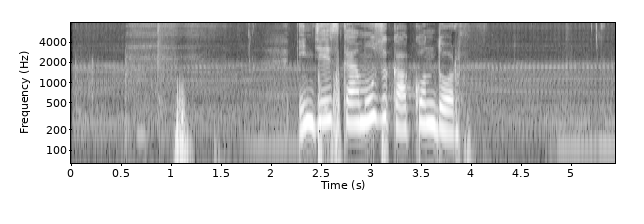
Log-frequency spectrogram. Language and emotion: Russian, positive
